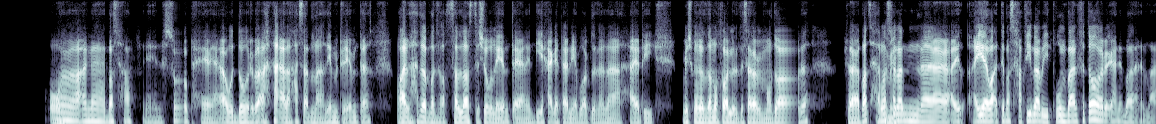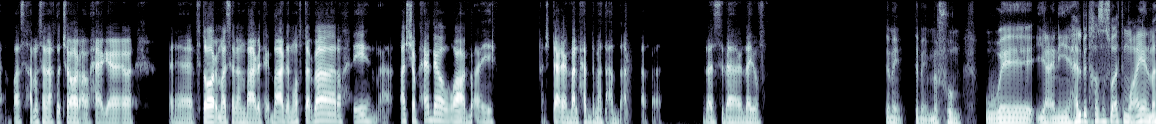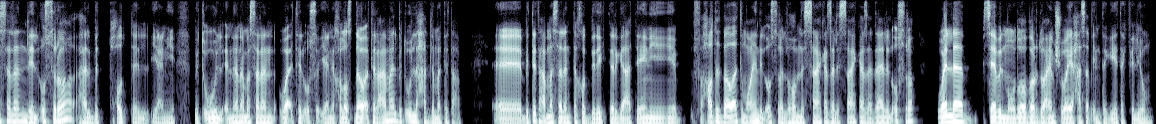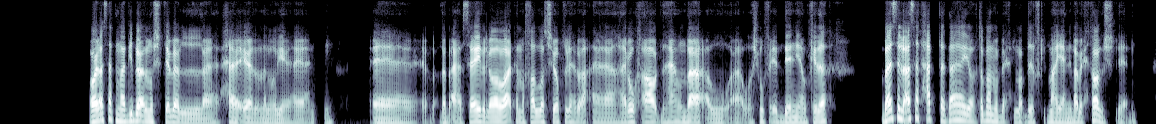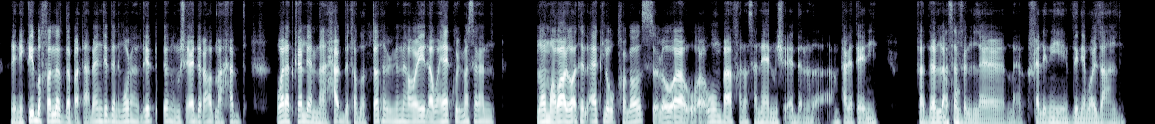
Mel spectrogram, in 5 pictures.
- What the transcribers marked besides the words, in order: laughing while speaking: "بقى"; tapping; in English: "shower"; other background noise; unintelligible speech
- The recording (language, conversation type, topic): Arabic, advice, إزاي بتعاني من إن الشغل واخد وقتك ومأثر على حياتك الشخصية؟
